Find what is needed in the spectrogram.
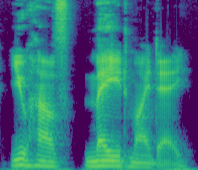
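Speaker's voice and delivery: slow build to a strong "made"; slow example, "made" standing out; stress on MADE. Shown as a demonstration. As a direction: hit "made" and join it to "my". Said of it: "stress the word made".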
